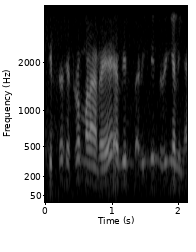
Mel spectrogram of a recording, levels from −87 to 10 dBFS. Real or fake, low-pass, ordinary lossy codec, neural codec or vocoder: real; 3.6 kHz; none; none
